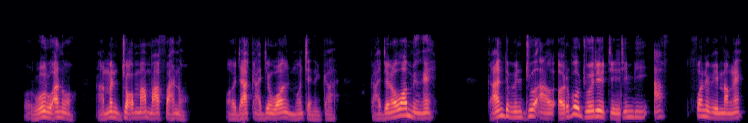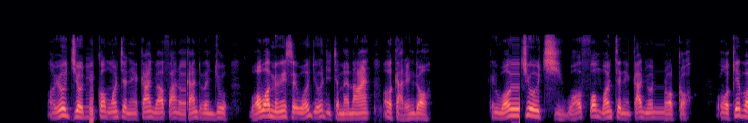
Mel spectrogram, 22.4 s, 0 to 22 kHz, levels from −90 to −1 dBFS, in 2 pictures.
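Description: Brief buzzy, held tones that warble slightly as the sound resumes occur at 1.02 s, 3.62 s, 9.24 s (just after "oju ori"), 12.51 s (scattered, just before "kor monche"), 13.93 s, 18.89 s and 21.06 s (just after "monche nenkae nyor"). They last from about 23 ms to 128 ms. This is concealed Bluetooth headset packet loss: packets from the mSBC headset link went missing, and the receiver filled each gap by repeating the best-matching recent stretch of waveform.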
